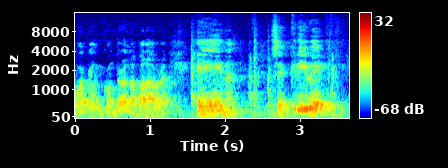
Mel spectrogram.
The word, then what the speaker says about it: Gehenna: en español, sino va a encontrar la palabra Gehenna. Se escribe G de gato, E-H-E-N-A.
